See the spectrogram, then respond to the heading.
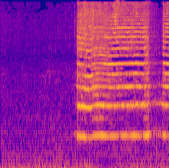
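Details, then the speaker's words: Mountain bike disc brake being bedded in while riding in a low gear after the rotor was treated against squeal. A steady, high-pitched squeal drops out and returns, fading as lever pressure increases; squeal during bed-in. "Start applying pressure and pedal. And as the squealing starts to go away, you'll want to increase the pressure on the brake lever."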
